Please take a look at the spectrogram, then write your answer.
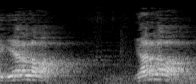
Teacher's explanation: अंतस्थ व्यंजन जिसको बोलते समय किसी प्रकार की रुकावट उत्पन्न नहीं होती है, उसे अंतस्थ व्यंजन कहते हैं।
